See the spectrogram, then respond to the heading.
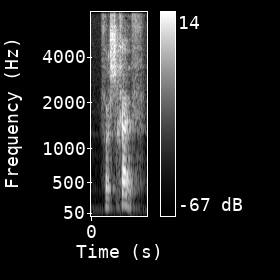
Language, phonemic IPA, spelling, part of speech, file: Dutch, /vərˈsxœy̯f/, verschuif, verb, Nl-verschuif.ogg
- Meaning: inflection of verschuiven: 1. first-person singular present indicative 2. second-person singular present indicative 3. imperative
